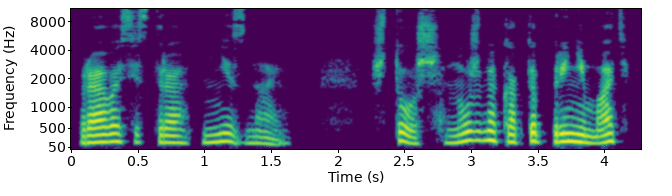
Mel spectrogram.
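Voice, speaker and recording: A woman voicing a thin, stooped army doctor with a hoarse voice who speaks gloomily and curtly. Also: on the low side, measured pace, darkish tone, no room sound, studio quality. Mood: gloomy. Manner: gloomy, curt.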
